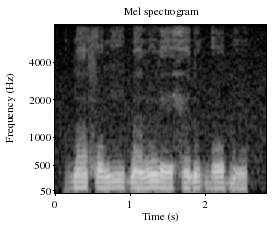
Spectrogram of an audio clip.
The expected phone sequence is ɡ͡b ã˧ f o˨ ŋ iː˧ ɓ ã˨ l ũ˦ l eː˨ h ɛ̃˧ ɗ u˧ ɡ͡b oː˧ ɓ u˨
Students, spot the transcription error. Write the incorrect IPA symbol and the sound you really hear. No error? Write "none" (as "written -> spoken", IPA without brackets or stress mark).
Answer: none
